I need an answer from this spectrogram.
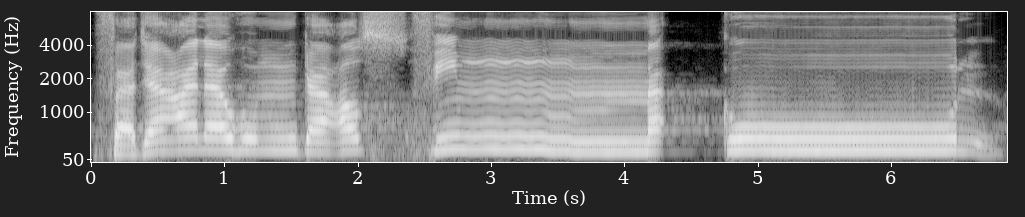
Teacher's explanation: حمزہ پہ جزم ہے، اس کو جھٹکے سے ادا کریں گے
